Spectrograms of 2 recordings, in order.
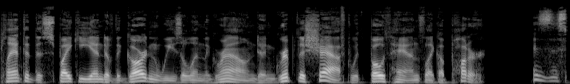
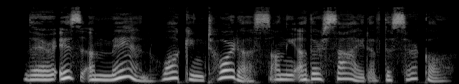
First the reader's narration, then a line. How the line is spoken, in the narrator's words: Acrasis murmured into my ear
